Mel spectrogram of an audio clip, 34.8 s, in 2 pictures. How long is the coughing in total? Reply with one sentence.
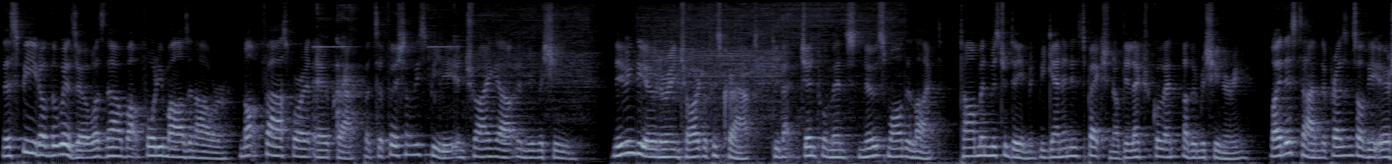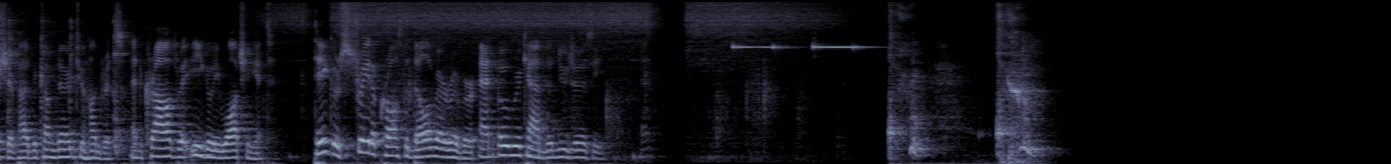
The coughing can be heard for 5 seconds in total.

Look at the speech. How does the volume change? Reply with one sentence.
The volume of the speech stays about the same.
